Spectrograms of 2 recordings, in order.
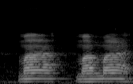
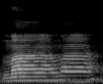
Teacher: Contohnya kata ma berarti ibu jika diucapkan dengan nada sedang, mama, seperti itu.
